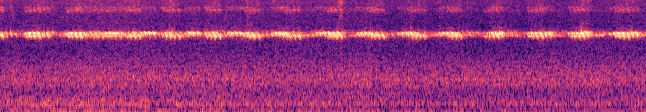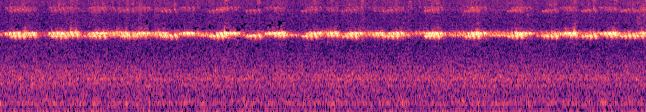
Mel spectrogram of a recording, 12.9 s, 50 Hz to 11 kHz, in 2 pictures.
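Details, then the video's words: Cricket chirping, processed as 8D audio: a steady high-pitched trill of rapid pulses at one constant pitch runs throughout, over a dense low rumbling background noise. "CRICKET CHIRPING"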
